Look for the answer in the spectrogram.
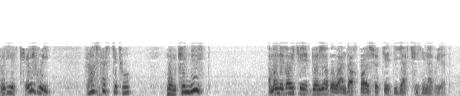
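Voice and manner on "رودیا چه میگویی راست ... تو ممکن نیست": horrified, pitched-up voice. Reading a mother questioning her son about his claim, asking in horror. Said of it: "مادر با وحشت پرسید".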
